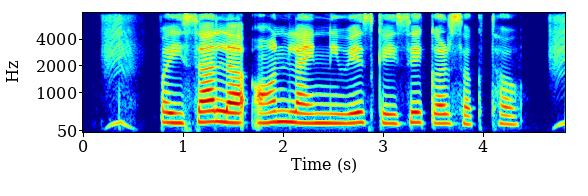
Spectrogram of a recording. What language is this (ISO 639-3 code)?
hne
